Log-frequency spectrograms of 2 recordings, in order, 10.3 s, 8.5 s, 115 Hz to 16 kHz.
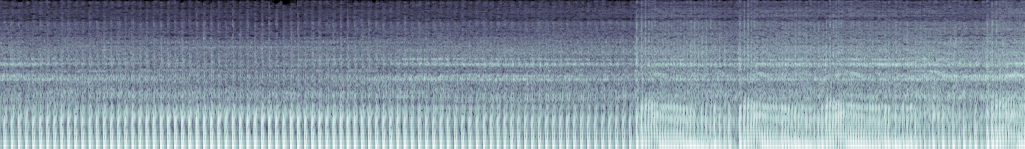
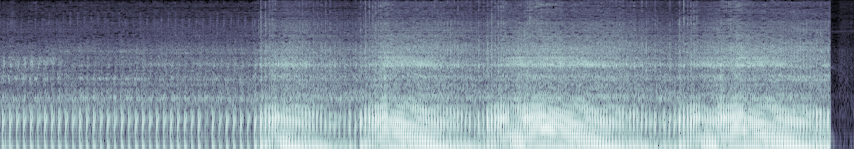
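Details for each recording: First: TVS Raider 125 single, old bike at about 28,875 on the clock, compared with a new bike: even deep thumping beat, then smooth throttle blips, no knocks or rattles; healthy. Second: TVS Raider 125 single-cylinder motorcycle at about 28,875 km: lumpy idle with fast light ticking, then revving with a metallic "ting ting" on top; ticking valvetrain noise, not confirmed.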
